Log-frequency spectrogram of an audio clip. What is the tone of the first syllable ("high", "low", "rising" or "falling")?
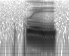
low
